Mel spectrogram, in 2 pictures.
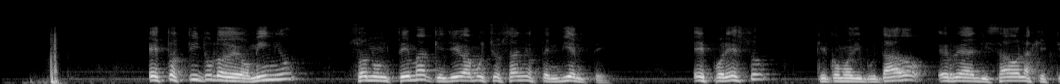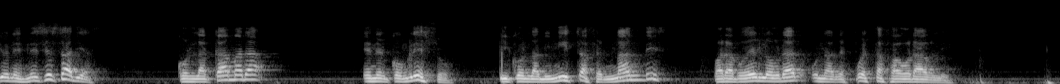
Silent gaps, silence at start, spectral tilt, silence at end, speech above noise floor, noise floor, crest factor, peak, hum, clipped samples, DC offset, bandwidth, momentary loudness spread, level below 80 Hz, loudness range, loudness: none; 0.5 s; -11 dB/octave; 0.05 s; 39 dB; -54 dBFS; 16 dB; -2 dBFS; none; under 0.1%; under 0.1%; 6 kHz; 11 LU; -48 dBFS; 4 LU; -16 LUFS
